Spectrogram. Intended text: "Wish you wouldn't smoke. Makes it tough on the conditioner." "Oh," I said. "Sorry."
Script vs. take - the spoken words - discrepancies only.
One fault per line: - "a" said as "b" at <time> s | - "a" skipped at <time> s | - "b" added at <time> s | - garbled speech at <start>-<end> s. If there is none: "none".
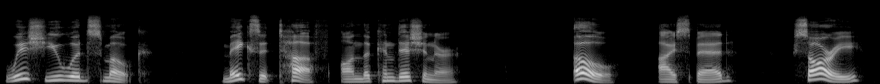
- "wouldn't" said as "would" at 0.6 s
- "said" said as "sped" at 6.8 s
